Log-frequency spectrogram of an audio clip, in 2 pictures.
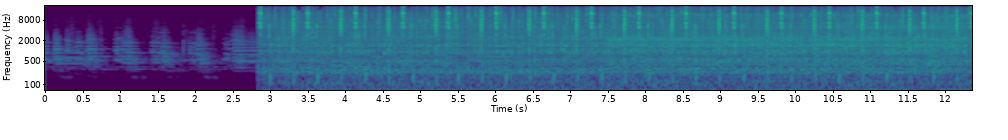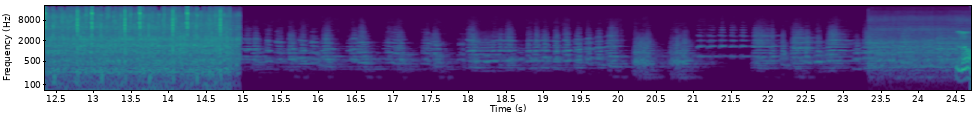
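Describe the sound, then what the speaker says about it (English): Milling machine gashing the teeth of a gear hobbing cutter, a loud sustained grinding cut of about twelve seconds, bracketed by quieter machine running with irregular mechanical knocks before and after. "The teeth may now be gashed on the milling machine."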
